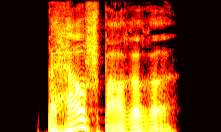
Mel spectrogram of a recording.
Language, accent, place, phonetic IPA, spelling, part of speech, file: German, Germany, Berlin, [bəˈhɛʁʃbaːʁəʁə], beherrschbarere, adjective, De-beherrschbarere.ogg
- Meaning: inflection of beherrschbar: 1. strong/mixed nominative/accusative feminine singular comparative degree 2. strong nominative/accusative plural comparative degree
